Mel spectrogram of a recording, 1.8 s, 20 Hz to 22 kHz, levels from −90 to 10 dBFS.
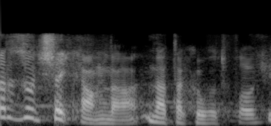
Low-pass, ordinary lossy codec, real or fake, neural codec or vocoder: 7.2 kHz; none; fake; codec, 16 kHz, 2 kbps, X-Codec, HuBERT features, trained on general audio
